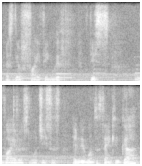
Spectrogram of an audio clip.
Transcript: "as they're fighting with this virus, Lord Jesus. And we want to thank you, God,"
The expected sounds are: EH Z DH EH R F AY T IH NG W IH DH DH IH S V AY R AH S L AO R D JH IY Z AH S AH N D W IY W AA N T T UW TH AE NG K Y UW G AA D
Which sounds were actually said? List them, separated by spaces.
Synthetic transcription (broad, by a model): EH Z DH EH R F AY T IH NG W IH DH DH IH S V AY R AH S L AO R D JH IY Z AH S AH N W IY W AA N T T UW TH AE NG K Y UW G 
